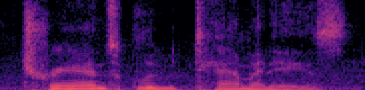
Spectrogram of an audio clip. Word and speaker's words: transglutaminase: It's actually pronounced transglutaminase, to turn scraps into a solid-looking fillet.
